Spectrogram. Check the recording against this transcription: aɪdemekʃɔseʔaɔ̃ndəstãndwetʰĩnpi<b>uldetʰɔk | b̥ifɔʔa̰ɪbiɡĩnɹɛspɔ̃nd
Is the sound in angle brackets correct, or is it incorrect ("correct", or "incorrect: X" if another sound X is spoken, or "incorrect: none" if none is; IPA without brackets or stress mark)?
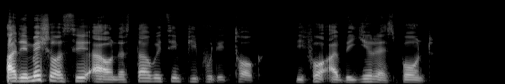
incorrect: p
